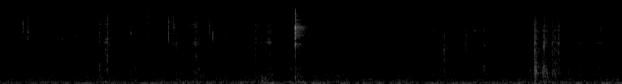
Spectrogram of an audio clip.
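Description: Utility knife blade scraping and slicing through sticky tape on a small wrapped plant pot: faint scratchy cuts, crinkling of the wrapping, and a sharp click about three seconds in.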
